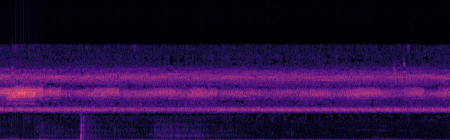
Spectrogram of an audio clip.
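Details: A nocturnal cricket chorus rings in a sustained high-pitched buzz, unwavering across the recording, interrupted early by one sharp click, with a muffled low background murmur.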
